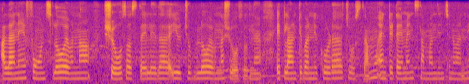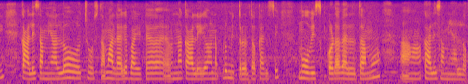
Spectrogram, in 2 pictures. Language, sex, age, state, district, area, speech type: Telugu, female, 45-60, Andhra Pradesh, Kakinada, rural, spontaneous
